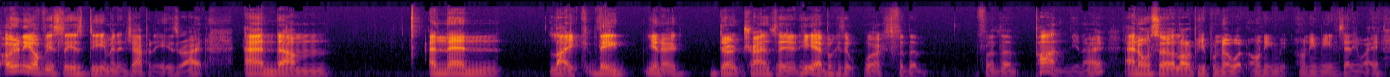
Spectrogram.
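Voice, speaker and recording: A man's voice: medium pitch, fairly bright tone. A man hosting a reaction video with casual, playful, rambling commentary.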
